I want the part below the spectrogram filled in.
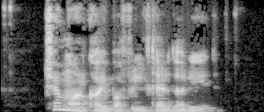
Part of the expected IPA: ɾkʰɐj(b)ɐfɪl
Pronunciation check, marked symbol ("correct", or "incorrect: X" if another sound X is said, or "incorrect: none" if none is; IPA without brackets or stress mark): correct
